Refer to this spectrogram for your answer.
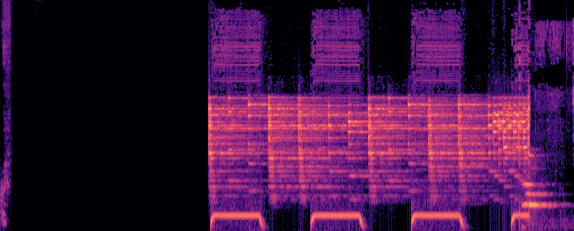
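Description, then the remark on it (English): A phone rings loudly and alone with an incoming call from a caller, in a repeating pattern, with strong low pulses under a bright melodic tone, about four rings before it cuts off. “Let's see who's hitting the vibe line, who's calling the phone, all that goofy shit, right?”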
